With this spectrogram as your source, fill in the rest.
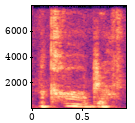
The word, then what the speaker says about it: macabre: And I put haunting, cursed, and macabre, or macabre, depending on how you say it, from wherever you're from.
